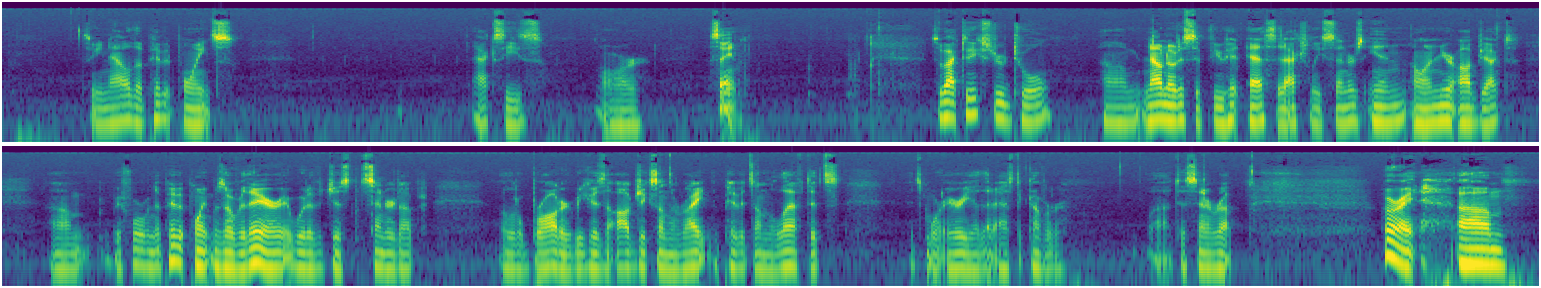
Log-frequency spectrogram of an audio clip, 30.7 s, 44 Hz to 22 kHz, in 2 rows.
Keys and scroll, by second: 12.3 s.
